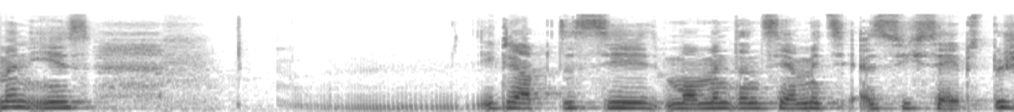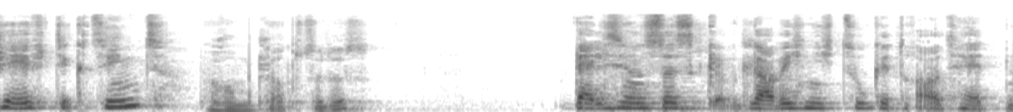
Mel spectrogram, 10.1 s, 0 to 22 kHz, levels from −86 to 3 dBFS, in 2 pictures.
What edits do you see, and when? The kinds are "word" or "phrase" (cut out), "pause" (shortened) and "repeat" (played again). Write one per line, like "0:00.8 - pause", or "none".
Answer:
none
